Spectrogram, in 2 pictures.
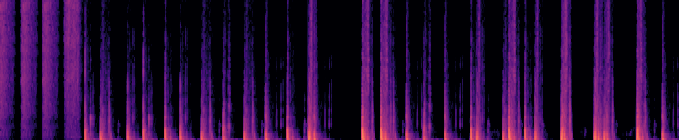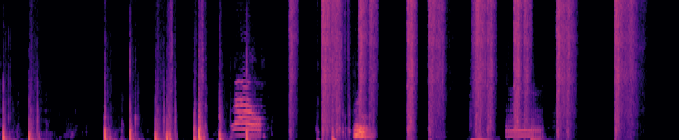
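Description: Footsteps tread quickly over stone and grass.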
